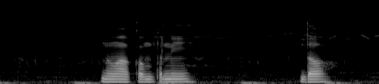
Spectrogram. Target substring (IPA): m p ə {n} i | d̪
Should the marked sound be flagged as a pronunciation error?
no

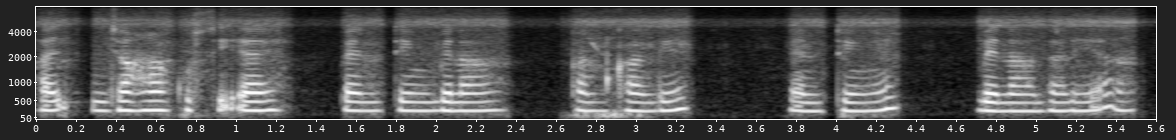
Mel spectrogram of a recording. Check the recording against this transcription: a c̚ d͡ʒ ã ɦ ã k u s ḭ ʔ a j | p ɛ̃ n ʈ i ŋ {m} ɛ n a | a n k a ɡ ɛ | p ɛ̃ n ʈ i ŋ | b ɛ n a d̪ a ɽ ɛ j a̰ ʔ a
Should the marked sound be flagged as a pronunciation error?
yes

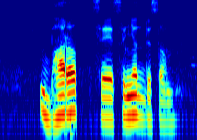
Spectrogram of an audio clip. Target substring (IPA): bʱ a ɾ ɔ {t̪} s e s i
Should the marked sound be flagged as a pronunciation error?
no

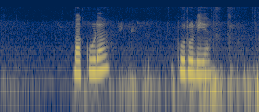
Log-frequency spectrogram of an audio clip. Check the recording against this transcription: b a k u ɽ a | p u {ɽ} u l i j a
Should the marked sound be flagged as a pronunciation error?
yes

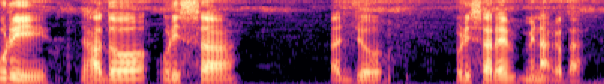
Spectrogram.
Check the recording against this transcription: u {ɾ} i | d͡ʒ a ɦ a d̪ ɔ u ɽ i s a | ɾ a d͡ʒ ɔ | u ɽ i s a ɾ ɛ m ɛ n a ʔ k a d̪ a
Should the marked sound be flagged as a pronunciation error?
no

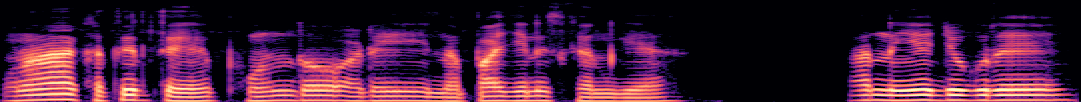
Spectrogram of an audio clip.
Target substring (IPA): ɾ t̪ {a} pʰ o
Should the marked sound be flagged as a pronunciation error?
yes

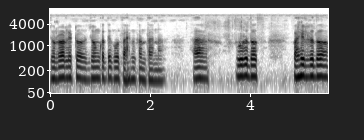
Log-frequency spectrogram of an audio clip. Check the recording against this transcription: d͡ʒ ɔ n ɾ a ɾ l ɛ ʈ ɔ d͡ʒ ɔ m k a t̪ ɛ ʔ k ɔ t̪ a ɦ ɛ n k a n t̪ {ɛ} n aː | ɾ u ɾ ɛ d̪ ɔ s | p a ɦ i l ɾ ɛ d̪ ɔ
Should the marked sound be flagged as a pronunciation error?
yes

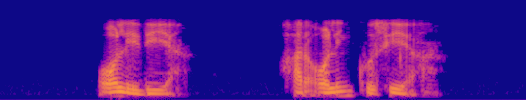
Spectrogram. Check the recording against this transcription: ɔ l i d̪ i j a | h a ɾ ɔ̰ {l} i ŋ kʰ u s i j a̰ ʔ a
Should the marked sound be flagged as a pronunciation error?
no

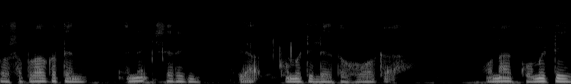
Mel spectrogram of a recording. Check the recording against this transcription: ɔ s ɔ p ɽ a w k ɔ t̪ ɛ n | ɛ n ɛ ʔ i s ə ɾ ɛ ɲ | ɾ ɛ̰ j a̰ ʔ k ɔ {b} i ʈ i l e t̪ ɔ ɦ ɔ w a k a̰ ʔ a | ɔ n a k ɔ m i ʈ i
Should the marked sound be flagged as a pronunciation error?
yes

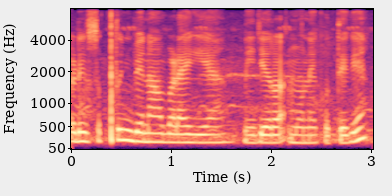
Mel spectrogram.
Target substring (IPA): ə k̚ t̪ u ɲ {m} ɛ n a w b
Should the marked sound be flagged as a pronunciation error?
yes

